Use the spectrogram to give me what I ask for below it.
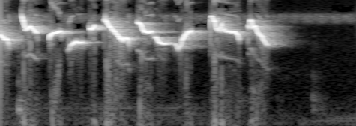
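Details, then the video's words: Oriental white-eye in 'open beak' song, said to encourage other white-eyes to sing: a loud, fast, continuous warble of sweet sliding high notes lasting under two seconds, then silence. "PLECI BUKA PARUH cepat merangsang pleci agar ikut buka paruh."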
